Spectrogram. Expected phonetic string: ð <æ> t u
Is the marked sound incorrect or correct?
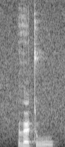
incorrect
